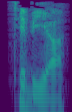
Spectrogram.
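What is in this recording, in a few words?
"tibia", English; {‘tıbıə}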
